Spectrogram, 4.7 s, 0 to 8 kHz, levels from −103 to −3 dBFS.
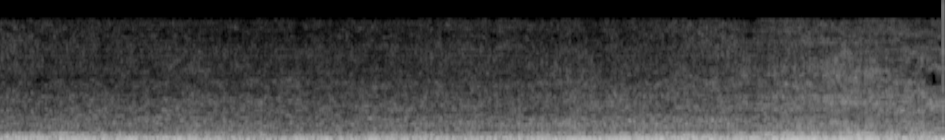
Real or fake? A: fake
